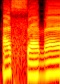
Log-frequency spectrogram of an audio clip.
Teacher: maka dinamakan dengan mad wajib muttasil panjangnya adalah empat harakat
